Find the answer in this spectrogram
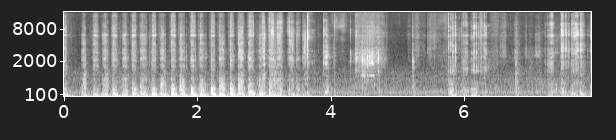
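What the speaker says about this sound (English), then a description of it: "This is kind of tough plastic. I'm glad I'm sawing this." Rapid, rhythmic back-and-forth sawing strokes on hard plastic, close and loud, slowing into scattered rasps and scrapes.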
